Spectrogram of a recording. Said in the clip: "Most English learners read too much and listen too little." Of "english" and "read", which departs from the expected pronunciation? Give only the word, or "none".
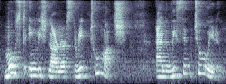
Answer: none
